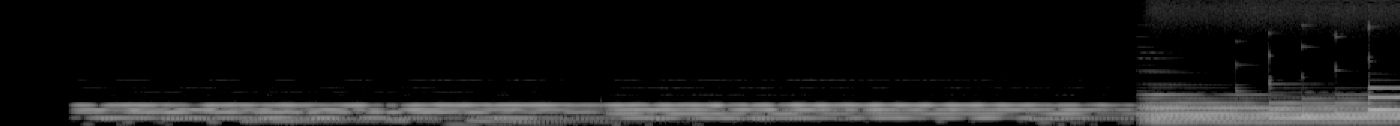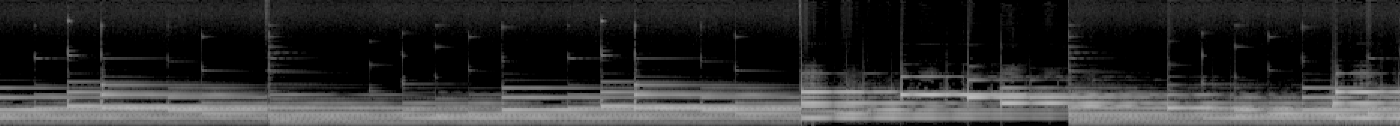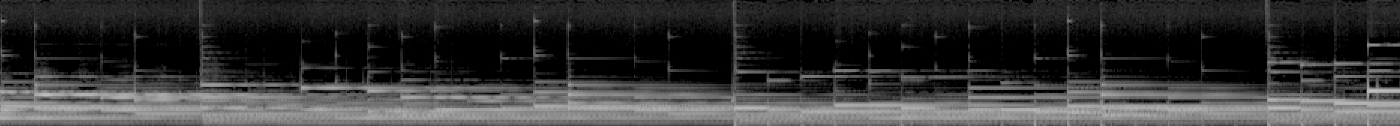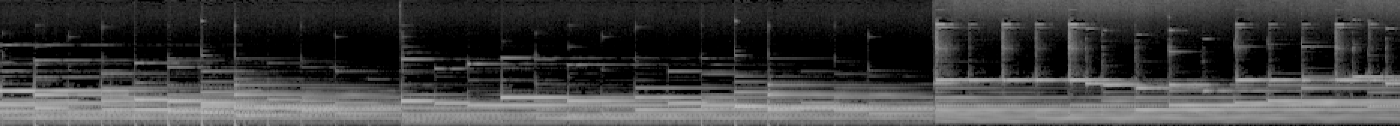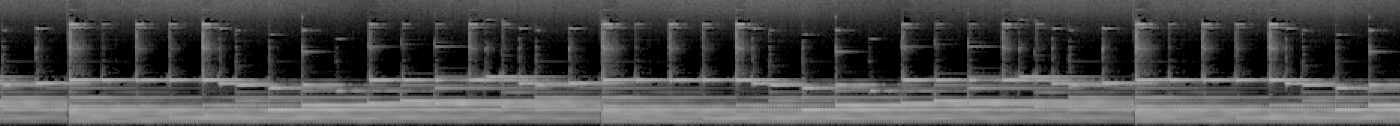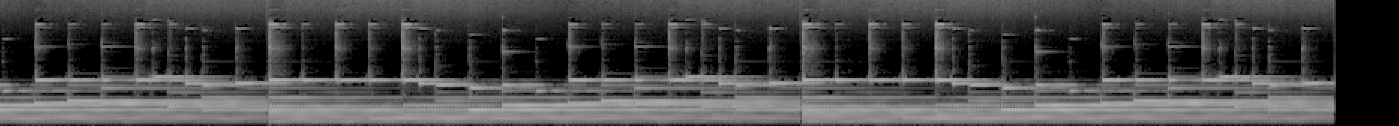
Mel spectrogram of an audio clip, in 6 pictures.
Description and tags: Per Adele
music, nephew, soft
